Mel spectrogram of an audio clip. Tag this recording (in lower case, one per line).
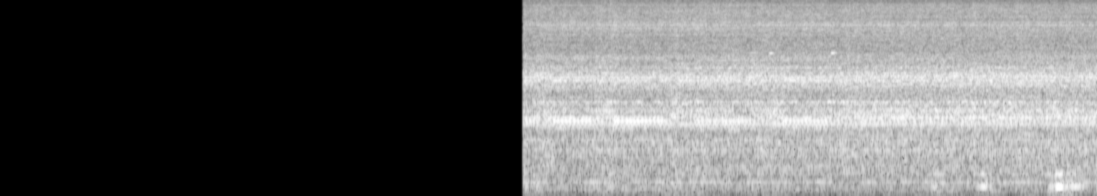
tools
